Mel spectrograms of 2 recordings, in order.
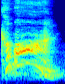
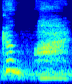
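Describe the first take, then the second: First: It sounds eager and encouraging. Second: It sounds exasperated and resigned.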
